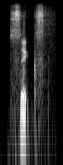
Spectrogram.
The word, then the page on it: sixth: British English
